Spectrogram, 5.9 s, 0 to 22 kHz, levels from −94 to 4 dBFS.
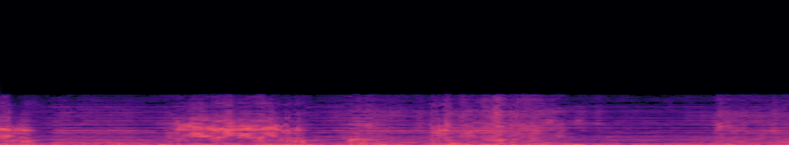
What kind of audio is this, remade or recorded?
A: remade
